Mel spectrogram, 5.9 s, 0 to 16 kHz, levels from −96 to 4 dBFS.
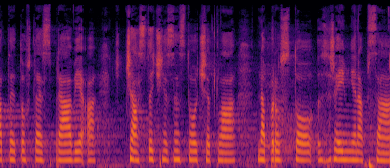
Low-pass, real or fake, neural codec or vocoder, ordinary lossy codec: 14.4 kHz; real; none; MP3, 64 kbps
